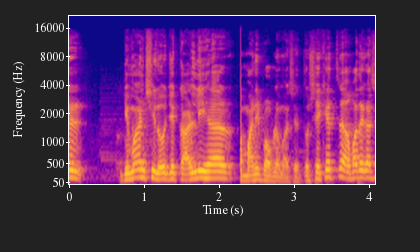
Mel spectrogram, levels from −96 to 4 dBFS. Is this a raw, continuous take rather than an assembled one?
no; 1 cut; at 2.3 s

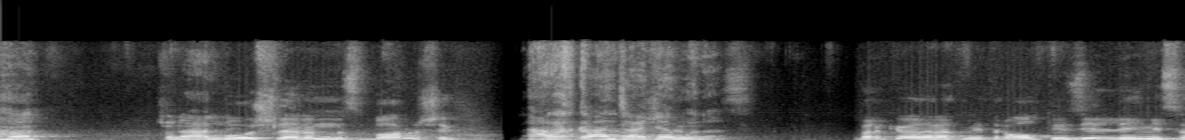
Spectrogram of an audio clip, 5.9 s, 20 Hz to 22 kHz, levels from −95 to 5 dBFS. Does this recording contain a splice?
yes; 1 cut; at 2.5 s

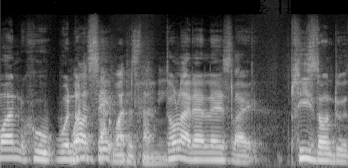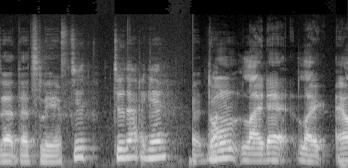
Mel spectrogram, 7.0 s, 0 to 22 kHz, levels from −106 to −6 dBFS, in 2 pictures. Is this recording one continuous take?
no; 1 cut; at 5.4 s

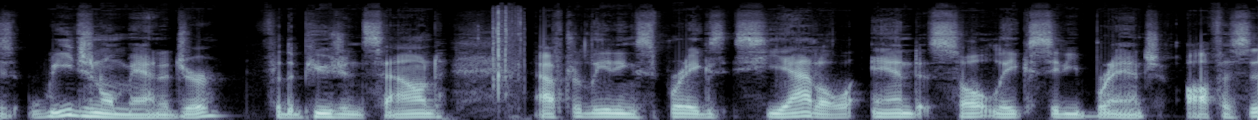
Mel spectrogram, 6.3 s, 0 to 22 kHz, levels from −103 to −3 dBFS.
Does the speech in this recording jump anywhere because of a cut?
no; 0 cuts

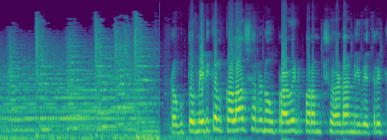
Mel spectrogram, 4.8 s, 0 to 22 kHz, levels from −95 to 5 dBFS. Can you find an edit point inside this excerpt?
yes; 1 cut; at 1.9 s

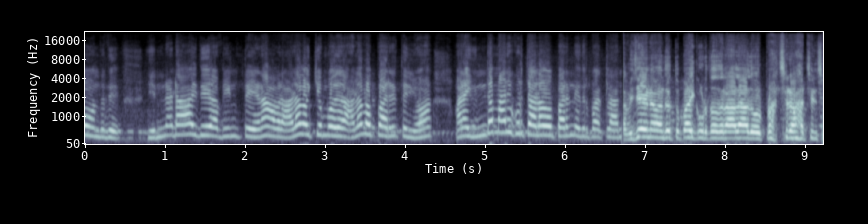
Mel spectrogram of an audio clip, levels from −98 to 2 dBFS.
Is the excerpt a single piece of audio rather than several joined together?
no; 1 cut; at 6.8 s

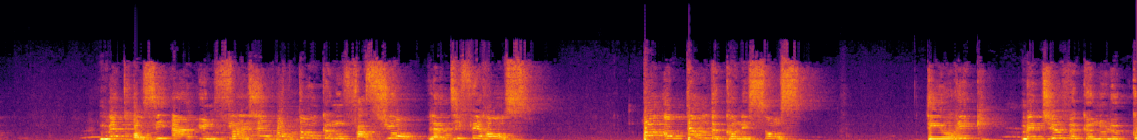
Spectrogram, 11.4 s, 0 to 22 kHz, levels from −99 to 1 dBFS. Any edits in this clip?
yes; 1 cut; at 2.6 s

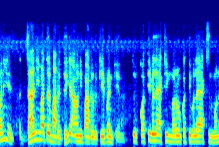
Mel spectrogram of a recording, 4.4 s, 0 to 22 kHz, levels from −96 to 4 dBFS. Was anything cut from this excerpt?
yes; 1 cut; at 2.5 s

